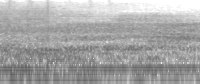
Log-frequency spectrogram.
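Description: A car engine running with a steady low hum that fades out near the end.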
